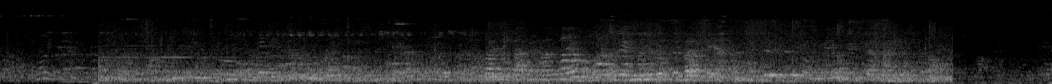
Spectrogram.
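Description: Visitors chat quietly in a large, echoing hall.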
